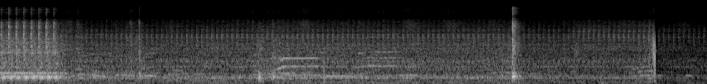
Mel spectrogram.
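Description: A Singer DN7 sewing machine runs a simple stitch, giving a faint, steady mechanical whir broken by a few sharp clicks, with a brief burst of louder noise at the start.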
